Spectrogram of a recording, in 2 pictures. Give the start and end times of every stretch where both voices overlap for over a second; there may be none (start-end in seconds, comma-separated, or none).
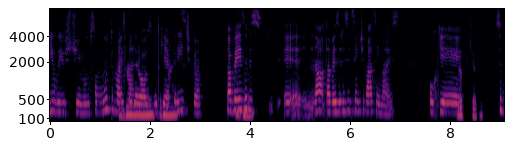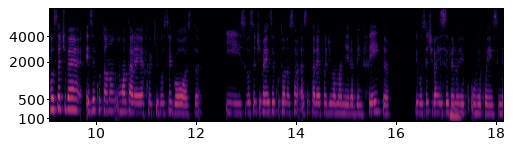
1.4-2.8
